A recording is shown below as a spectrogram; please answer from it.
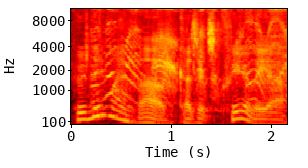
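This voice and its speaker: A man's voice: low voice, huge pitch swings, normal speed. A man in his thirties giving casual commentary as he hosts a game livestream from a small room. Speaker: game streamer, host. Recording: loud noise behind the voice.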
